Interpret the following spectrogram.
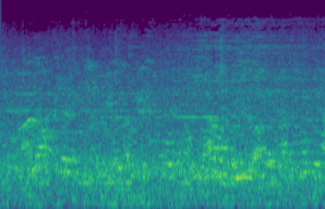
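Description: Background chatter of several people talking at once, with voices overlapping and no single voice standing out.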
